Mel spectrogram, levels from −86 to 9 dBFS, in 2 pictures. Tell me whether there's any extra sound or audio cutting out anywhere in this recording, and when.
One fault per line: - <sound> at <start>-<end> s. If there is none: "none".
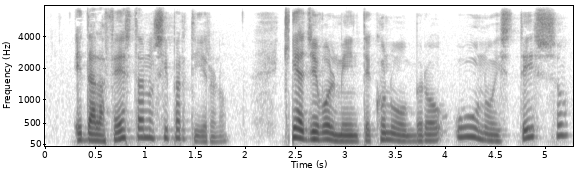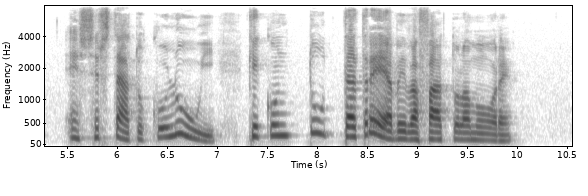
- dropout at 2.4-2.5 s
